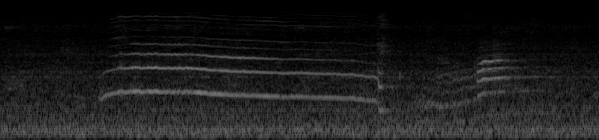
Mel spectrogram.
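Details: Ragdoll kittens from a home cattery in central Kansas, raised without cages: a long, steady, tonal meow held for over a second and falling slightly at the end, then a short rising second mew, over a low steady hum.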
